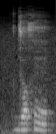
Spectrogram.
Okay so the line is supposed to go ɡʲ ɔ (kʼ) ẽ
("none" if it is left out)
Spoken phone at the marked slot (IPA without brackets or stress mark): x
